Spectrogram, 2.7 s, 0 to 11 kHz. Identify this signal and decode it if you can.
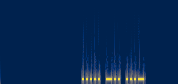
Morse code, heard as a keyed tone, about 38 wpm, 700 Hz. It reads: 5DV
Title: Three Challenging Letter-Number Combinations 40wpm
